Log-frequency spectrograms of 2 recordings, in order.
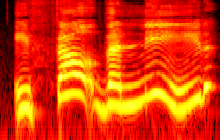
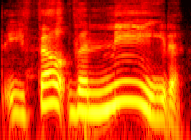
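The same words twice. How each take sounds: First: "he felt the need" pushed higher, louder and slower; "he felt the need" drawn out with raised pitch; incredulous emphatic repeat. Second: Said in the usual way. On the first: Real, not acted. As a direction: hammer home "felt the need" in disbelief, stretching it.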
